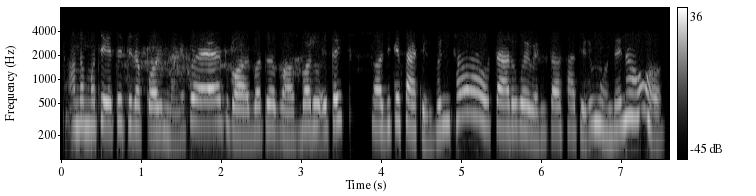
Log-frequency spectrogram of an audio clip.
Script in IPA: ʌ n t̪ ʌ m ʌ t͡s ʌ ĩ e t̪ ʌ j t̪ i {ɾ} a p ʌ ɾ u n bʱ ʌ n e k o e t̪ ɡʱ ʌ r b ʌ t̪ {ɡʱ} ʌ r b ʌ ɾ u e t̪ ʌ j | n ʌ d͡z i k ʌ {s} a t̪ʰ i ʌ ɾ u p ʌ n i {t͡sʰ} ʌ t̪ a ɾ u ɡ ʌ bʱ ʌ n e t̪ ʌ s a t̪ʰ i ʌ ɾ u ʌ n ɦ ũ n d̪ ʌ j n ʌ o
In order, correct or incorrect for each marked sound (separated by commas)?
correct, correct, correct, correct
